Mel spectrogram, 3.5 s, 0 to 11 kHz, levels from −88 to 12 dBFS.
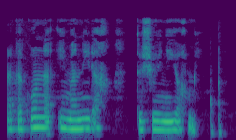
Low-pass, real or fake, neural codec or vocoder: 7.2 kHz; real; none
